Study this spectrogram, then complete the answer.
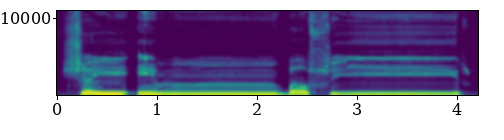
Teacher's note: آگے تنوین ہے، جب بھی 2 زبر 2 زیر 2 پیش کے بعد اگلا حرف با آ جائے تو تنوین جو ہے وہ میم میں بدل جاتی ہے۔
